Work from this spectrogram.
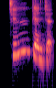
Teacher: ಚಿಂತ್ಯಂಚ ತ ಮತ್ತೆ ಯಾ, ಚಂತ್ಯಂಚ ತ ಅಲ್ಲಿ ಒಂದು ಸೊನ್ನೆ ಅನುಸ್ವರದ ಉಚ್ಚಾರಣೆ ಞ, ಮುಂದಿನ ಅಕ್ಷರ ಚ ಇದೆ, ಚ ಚ ಜ ಜ ಞ, ಚ ವರ್ಗದ ಅರ್ಧ, ಚ ವರ್ಗದ ಅನುನಾಸಿಕದ ಅರ್ಧ, ಚ ಞ ಞ ಅಲ್ಲ ಞ.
